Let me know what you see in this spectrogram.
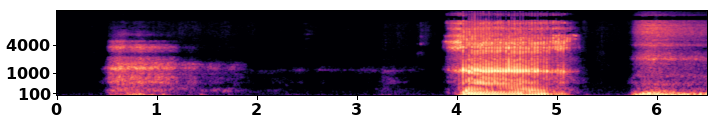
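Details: Sound-effect recording of a man snoring.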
